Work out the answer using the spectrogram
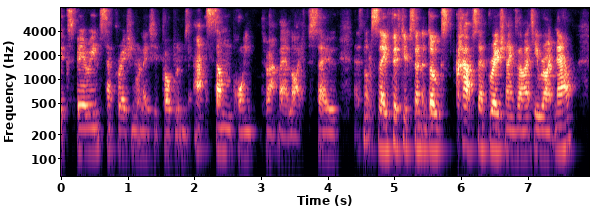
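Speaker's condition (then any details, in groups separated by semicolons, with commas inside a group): No condition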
